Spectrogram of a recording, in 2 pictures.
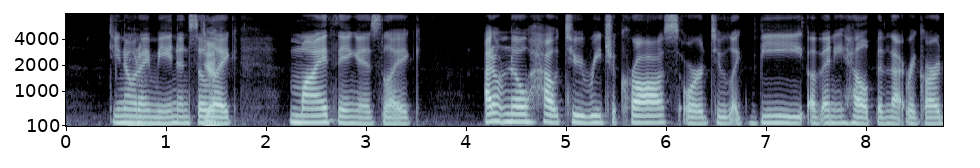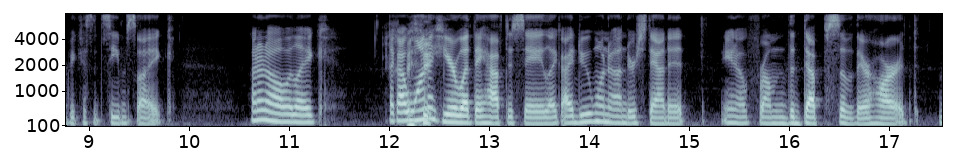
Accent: Philippines; moved away; I'm speaking for a lot of the kids that I grew up with in the Philippines that now live here

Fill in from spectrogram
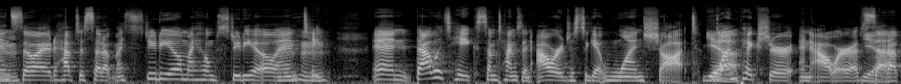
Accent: Texas, United States; now in Oklahoma City, United States; I'm not. I'm from Texas.

